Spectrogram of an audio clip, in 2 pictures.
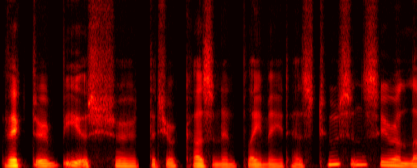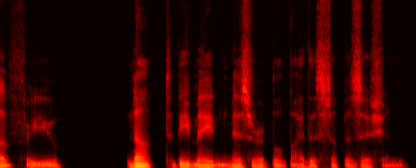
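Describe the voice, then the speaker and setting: An anxious, devoted young woman voiced by a man speaks in an earnest, pleading way, as in an audiobook of an old novel. The voice sits fairly low, and the sound is dry with little room. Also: a little mellow, dry recording. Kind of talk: dramatic audiobook reading.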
